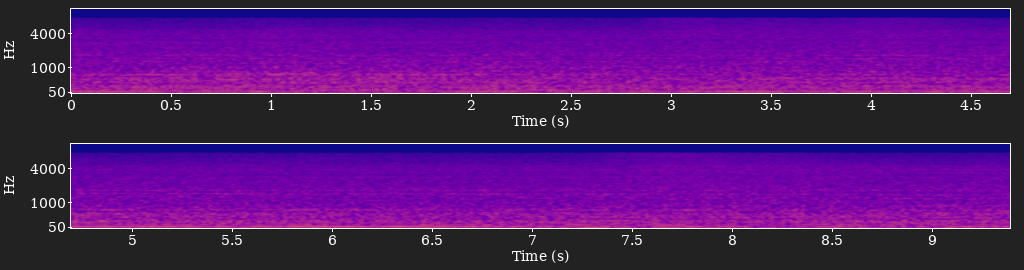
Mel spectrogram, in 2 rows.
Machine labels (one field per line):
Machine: fan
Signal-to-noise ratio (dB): 0 dB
